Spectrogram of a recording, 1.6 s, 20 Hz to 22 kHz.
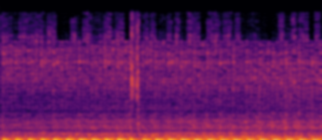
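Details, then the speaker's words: Yamaha Raptor quad, good compression and spark, after valve clearance check (intake 0.004 in, exhaust 0.005 in), idling: steady low even single-cylinder thump, no knocking or smoke; healthy idle. "Top end sounds good. No knocking. Idling perfectly. Nice and low."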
